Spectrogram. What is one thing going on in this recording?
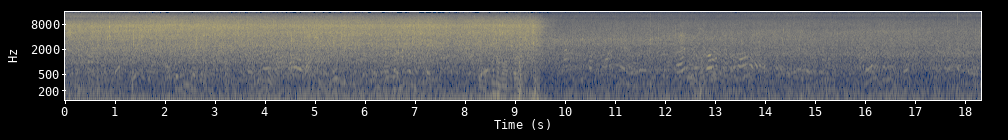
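A fountain splashes steadily.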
